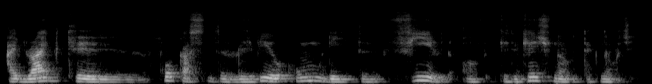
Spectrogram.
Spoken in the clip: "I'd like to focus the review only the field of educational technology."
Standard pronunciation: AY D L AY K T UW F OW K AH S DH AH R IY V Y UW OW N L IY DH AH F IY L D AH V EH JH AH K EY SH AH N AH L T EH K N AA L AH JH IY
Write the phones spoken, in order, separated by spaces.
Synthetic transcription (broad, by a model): AY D L AY K T UW F OW K AH S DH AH R IY V Y UW OW N L IY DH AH F IY L D AH V EH JH AH K EY SH AH N AH L T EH K N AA L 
